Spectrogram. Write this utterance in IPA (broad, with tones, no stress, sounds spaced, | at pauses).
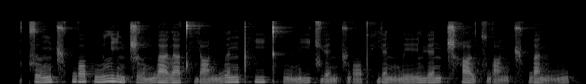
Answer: t͡s ɤ˧˥ ŋ ʈ͡ʂʰ w ɔ˥ p u˧˥ l i˥˩ n ʈ͡ʂ ɤ˨˩ m w ä˥˧ l ä˥˩ t̪ʰ j ɑ˨˩ ŋ w ə˥ n pʰ i˥ kʰ u˨˩ m i˥ t͡ɕ ɥ ɛ˨˩ n ʈ͡ʂ w ɔ˧˥ pʰ j ɛ˥˩ n l w e˧˥ ɪ̯ l ɥ ɛ˥ n ʈ͡ʂʰ ɑ˥˩ ʊ̯ t͡s w ɑ˨˩ ŋ ʈ͡ʂʰ w a˥˩ n u˧˥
